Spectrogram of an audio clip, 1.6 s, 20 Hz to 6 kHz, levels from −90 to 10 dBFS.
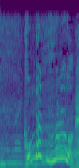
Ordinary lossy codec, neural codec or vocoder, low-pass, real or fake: none; none; 5.4 kHz; real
